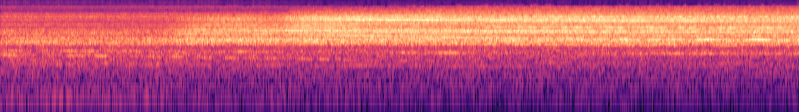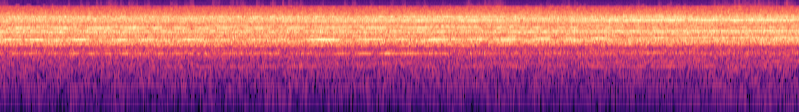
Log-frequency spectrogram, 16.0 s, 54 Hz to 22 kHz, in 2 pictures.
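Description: Boeing 787-10 Dreamliner jet engines in a flight simulator game, heard as a steady, dense, airy roar with faint tonal whines. The sound holds unbroken and even for sixteen seconds, quiet overall, with no talk.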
